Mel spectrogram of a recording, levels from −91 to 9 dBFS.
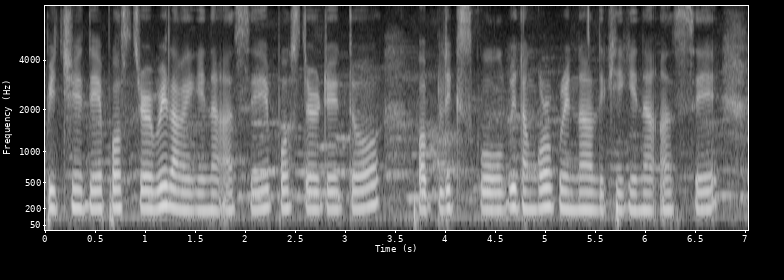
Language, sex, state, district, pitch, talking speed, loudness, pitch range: Nagamese, female, Nagaland, Dimapur, 195 Hz, 155 wpm, -16 LUFS, 185-205 Hz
